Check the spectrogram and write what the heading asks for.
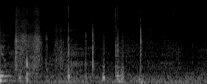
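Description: A person chewing a mint chocolate chunk protein bar: a few faint, irregular mouth clicks over a low steady hum.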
